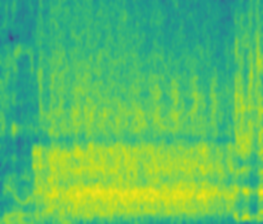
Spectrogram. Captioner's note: audience laughing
